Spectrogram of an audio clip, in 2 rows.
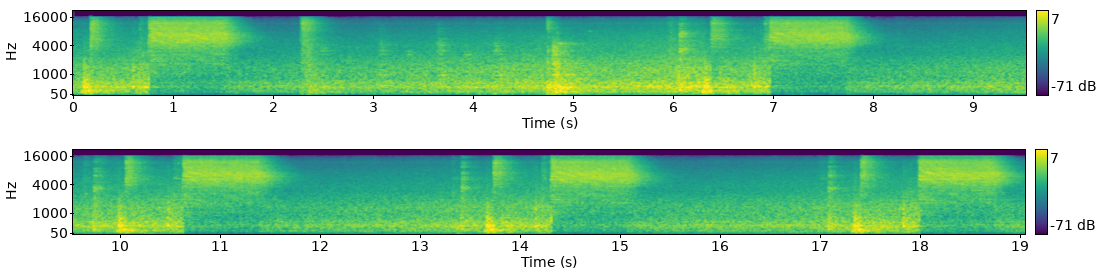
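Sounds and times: compressed-air hiss: 0.8s - 1.8s, 7.0s - 8.0s, 10.6s - 11.7s, 14.3s - 15.4s, 18.0s - 19.0s.

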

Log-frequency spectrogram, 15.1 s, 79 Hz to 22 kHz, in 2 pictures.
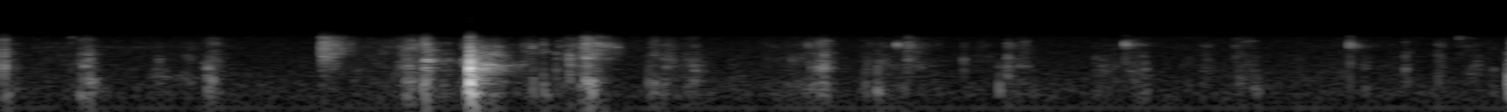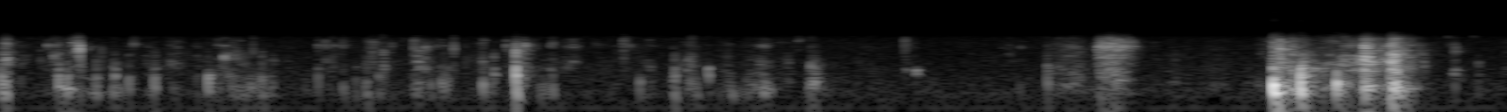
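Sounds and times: dog licking wetly: 4.1s - 12.2s.

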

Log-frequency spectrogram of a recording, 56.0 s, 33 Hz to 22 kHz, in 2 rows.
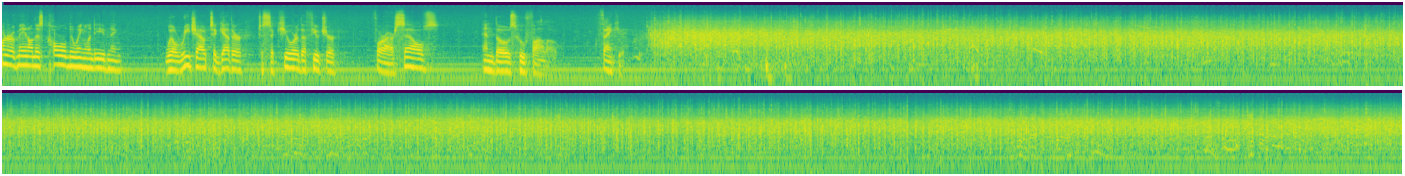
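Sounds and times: large audience applauding: 12.6s - 56.0s.

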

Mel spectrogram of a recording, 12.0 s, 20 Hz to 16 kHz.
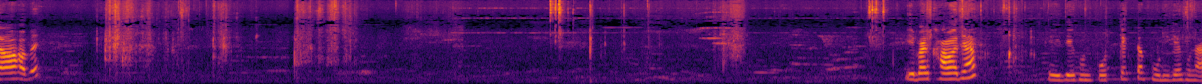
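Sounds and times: food rustling onto a leaf: 1.0s - 3.6s.

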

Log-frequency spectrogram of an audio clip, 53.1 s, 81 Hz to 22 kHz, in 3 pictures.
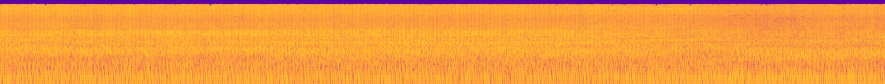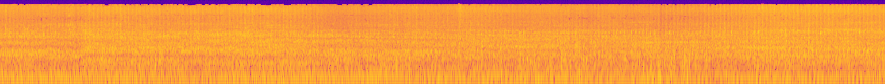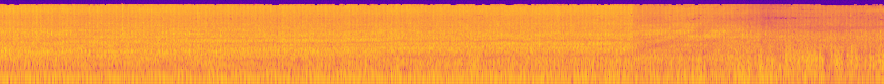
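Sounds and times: diesel engine running under load: 0.0s - 53.0s.

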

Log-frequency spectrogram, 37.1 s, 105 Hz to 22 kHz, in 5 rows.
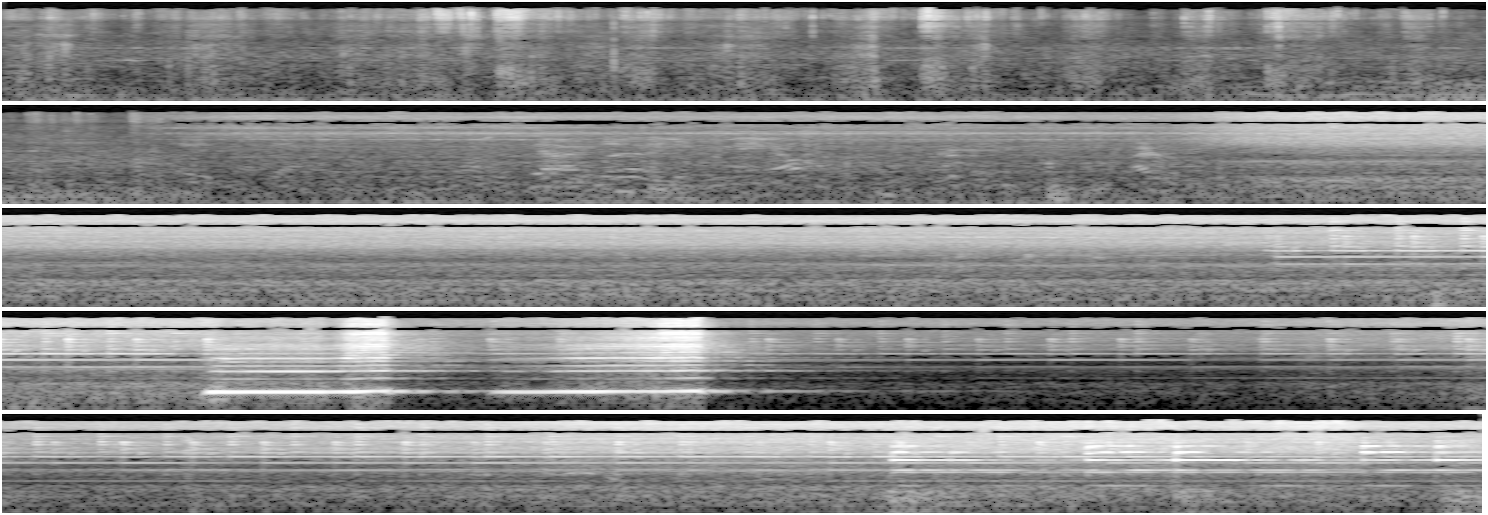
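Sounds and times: crossing bell ringing: 18.9s - 37.0s
steam locomotive whistle blasts: 21.2s - 26.6s.

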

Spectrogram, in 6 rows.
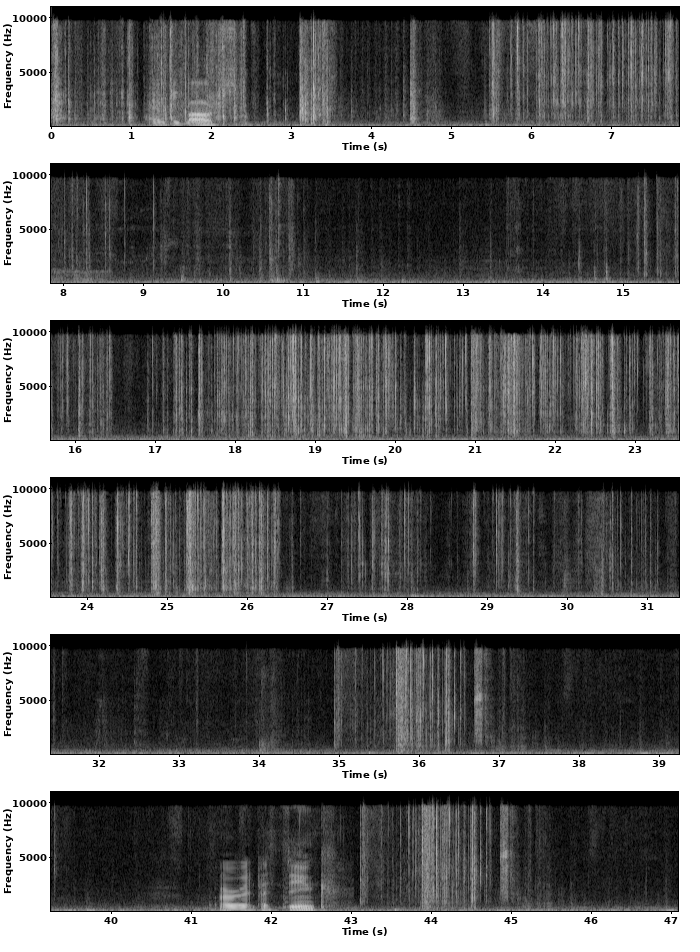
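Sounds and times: plastic wrapper crinkling: 0.0s - 4.4s, 5.4s - 8.7s, 14.5s - 31.5s, 34.9s - 37.1s, 43.1s - 45.3s.

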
